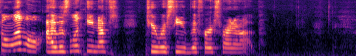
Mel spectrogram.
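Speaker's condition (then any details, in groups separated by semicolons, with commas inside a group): Cerebral palsy; spasticity in hands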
